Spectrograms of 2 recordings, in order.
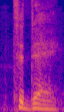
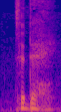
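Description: First: Said in the usual way. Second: "Today" repeated much softer, falling; quiet echo. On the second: Shown as a demonstration. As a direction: let "Today" sink to a hushed echo.

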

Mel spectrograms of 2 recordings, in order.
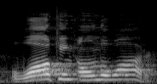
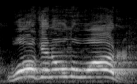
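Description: First: Said in the usual way. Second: High and loud, full of wonder; astonished, voice leaping up high; amazed exclaim. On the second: Retold or imitated. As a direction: cry it out like you can't believe it. Repeated with wonder.

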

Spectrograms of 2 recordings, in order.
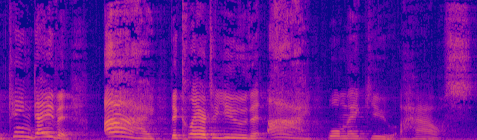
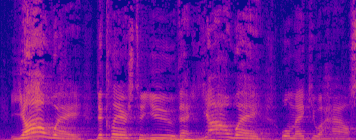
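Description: First: Slow, loud first-person proclamation; God's declaration. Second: God's declaration. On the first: Preacher repeating God's promise in first person, slow and proclaiming. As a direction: say it again as God, now as I. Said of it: "He switches to the third person and repeats it". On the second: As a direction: announce it as God speaking of himself. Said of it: "He switches to the third person". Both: Acted.

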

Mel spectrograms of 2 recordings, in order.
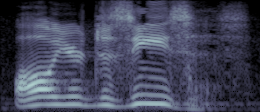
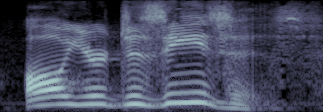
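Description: The two takes are said the same way.

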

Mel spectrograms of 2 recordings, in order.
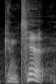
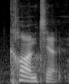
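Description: First: "content" with the second syllable stressed, con-TENT. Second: "content" with the first syllable stressed, CON-tent. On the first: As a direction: hit the last syllable of "content", like the adjective. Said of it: "where you emphasize the second syllable". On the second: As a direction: hit the opening syllable of "content", like the noun. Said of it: "You emphasize the first syllable". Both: Shown as a demonstration.

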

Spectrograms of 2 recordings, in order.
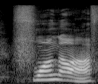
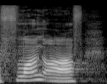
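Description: First: "flung" said as "fwung"; childish mispronunciation. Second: Said in the usual way. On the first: Retold or imitated. Quoting grandson's word, "flung" babyishly said "fwung". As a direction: turn the L of "flung" into a W. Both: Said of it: "flung means flung".

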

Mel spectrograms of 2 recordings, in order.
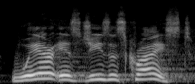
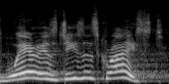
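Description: First: Slow, raised question; first asking. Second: Higher, louder, slow and clear; louder and clearer. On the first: Muhammad asking the tour guide, slow and raised. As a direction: ask it slowly and a bit loud, expecting an answer. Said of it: "So Muhammad says more loudly". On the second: Muhammad repeating to the confused guide, louder and clearer. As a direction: repeat it loud and clear so he can't miss it. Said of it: "says more loudly, more clearly". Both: Retold or imitated.

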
